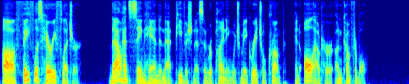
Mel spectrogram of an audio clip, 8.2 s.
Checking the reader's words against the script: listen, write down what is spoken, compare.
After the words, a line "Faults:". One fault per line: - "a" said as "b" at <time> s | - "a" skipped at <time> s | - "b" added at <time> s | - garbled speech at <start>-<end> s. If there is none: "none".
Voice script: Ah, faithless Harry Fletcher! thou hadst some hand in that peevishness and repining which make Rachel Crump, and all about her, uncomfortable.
Ah, faithless Harry Fletcher! thou hadst same hand in that peevishness and repining which make Rachel Crump, and all out her, uncomfortable.
Faults:
- "some" said as "same" at 2.6 s
- "about" said as "out" at 6.2 s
